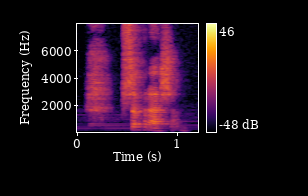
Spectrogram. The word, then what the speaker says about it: przepraszam: Przepraszam. Przepraszam.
